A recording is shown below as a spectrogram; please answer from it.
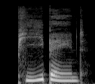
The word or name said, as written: pigeband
